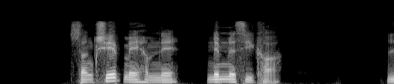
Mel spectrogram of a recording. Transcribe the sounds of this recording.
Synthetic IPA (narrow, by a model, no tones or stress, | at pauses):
sɐ̃ŋkʃeːpmẽɦɐmne | nɪmnəsiːkʰa̰ː | l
